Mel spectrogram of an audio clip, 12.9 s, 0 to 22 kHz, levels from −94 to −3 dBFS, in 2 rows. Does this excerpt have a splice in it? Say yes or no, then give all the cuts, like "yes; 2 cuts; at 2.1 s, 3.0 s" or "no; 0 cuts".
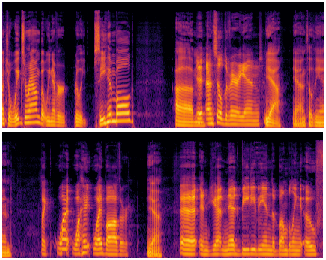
no; 0 cuts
